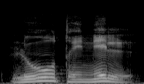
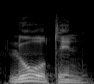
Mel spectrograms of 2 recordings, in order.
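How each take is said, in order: First: لوطن ال said slowly, with a clear kasra joining لوطن to ال; slow kasra demo. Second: Said in the usual way. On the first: Shown as a demonstration. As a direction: spell out لوطن ال syllable by syllable.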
